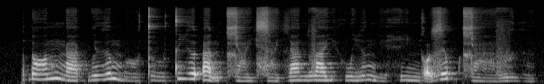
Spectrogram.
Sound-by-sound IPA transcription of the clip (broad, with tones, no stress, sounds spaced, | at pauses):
ɗ ɔ˨˦ n ŋ a˨˩ k̚ l ɨ˨˦ ə̯ m ɔ̤˨˩ t̪ o̤˨˩ t̪ i˧ ə̯ ʔ a̰˧˨ n t͡ɕ a̤˨˩ j z a̤˨˩ j l a˧ n v a˧ j h w ḭ˧˥ ə̯ ŋ e̤˨˩ h i˧ ɲ ɔ̰˧˨ z ə˦˥ p̚ t͡ɕ a̤ː˨˩ v ɨ̤˨˩ ə̯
